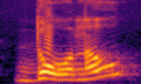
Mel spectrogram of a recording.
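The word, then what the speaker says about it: Domhnall: Ви зрозумієте, що там актор говорить, як правильно вимовляється його ім'я. Його звати Донал.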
